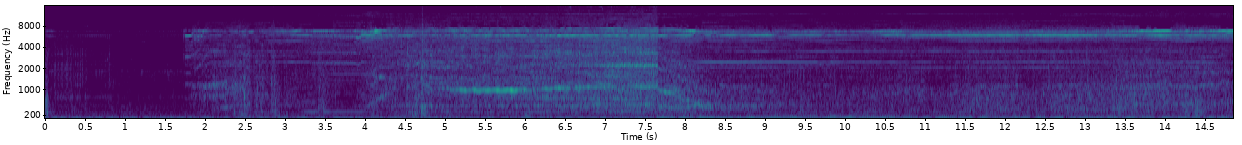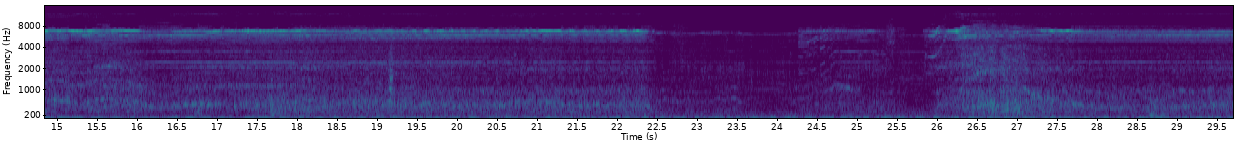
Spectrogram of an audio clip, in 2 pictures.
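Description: Rubber tyres scrape and grind on rock.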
